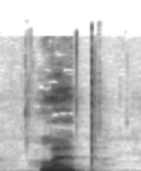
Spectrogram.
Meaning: 1. ice 2. abbreviation of leden or ledna (“January”)
- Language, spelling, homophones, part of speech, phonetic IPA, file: Czech, led, let, noun, [ˈlɛt], Cs-led.ogg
